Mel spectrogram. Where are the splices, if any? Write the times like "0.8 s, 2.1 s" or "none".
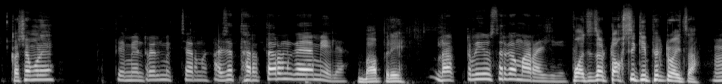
2.1 s, 3.4 s, 5.7 s

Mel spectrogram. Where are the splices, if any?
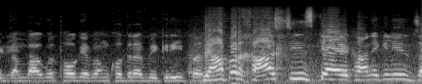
2.0 s

